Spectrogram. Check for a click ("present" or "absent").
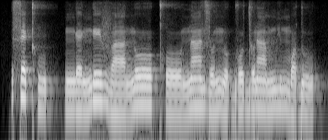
absent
